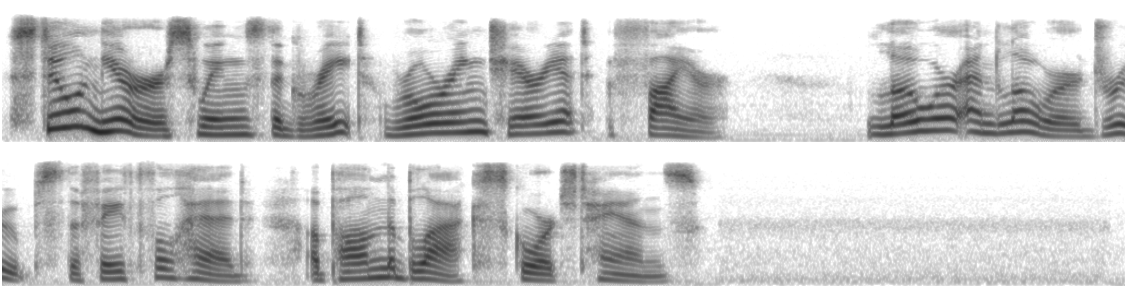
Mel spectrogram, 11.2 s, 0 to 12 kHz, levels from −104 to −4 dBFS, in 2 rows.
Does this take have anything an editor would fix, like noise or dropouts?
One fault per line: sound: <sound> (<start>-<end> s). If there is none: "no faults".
no faults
